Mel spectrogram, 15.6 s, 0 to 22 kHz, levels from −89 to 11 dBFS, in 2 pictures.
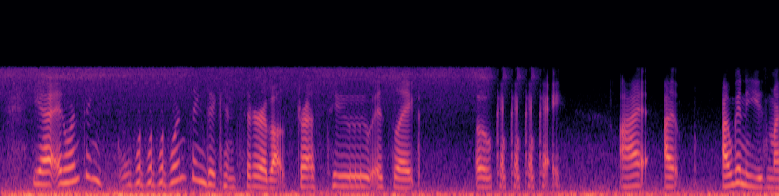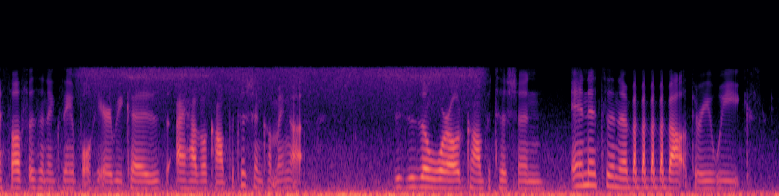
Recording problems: high frequencies cut off; noticeable; nothing above 5.5 kHz
muffled; very slightly; fading above 4 kHz
hiss; faint; until 5.5 s and from 8.5 to 13 s; 25 dB below the speech
low rumble; faint; throughout; 25 dB below the speech
audio stuttering; 4 times, first at 1.5 s

